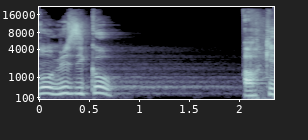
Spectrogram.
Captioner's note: echo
